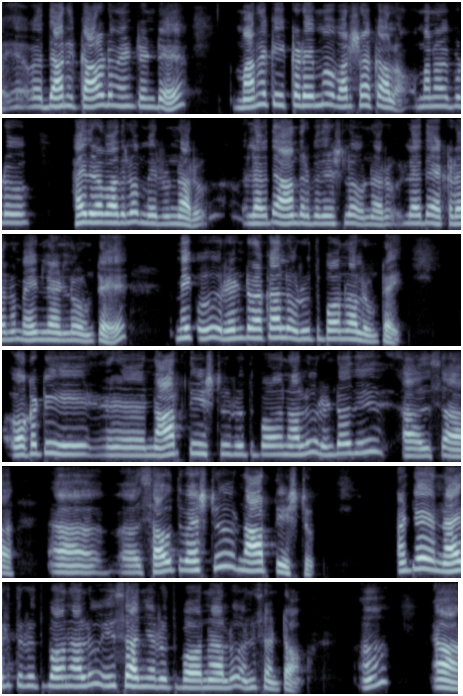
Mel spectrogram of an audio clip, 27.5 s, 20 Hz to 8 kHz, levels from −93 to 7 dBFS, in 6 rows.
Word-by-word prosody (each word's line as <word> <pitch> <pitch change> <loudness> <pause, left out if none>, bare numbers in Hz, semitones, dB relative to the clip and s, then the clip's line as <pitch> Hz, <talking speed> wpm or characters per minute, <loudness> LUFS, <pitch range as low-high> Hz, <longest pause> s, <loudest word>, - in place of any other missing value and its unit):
ఎ - - -13
వె 230 - -4
దానికి 235 -1 +3
కారణవేంటంటే, 240 -2 0 0.8
మనకి 285 +6 +1
ఇక్కడేమో 260 +2 +1
వర్షాకాలం. 240 -4 -1 0.2
మనవిప్పుడు, 235 -1 -4 0.7
హైదరాబాదులో 230 +1 +4
మీరున్నారు, 195 -5 -1 0.5
లేపోతే 210 +3 +1
ఆంధ్రప్రదేశ్‍లో 205 0 -2
ఉన్నారు, 185 0 -6 0.2
లేదా 210 +1 -1
ఎక్కడైనా 200 +1 -3
మెయిన్ 200 +1 -1
ల్యాండ్‌లో 190 -1 0
ఉంటే, 170 - -1 0.7
మీకు 250 -2 +1 0.3
2 245 +2 +1
రకాలు 255 +1 +2
ఋతుపవనాలుంటాయి. 215 -7 -1 0.8
ఒకటీ 250 +4 -1 0.6
ఆహ్, 210 -1 -3
నార్త్ 240 +5 +4
ఈస్ట్ 250 0 -5 0.2
ఋతుపవనాలు, 230 +1 -2
రెండోది 255 +4 -2 0.5
అల్ 195 0 -2
స - - -21
ఆహ్, 175 -3 +2 1.2
ఆహ్, 180 0 -4
సౌత్ 215 +6 +4
వెస్టు, 245 +6 +1 0.3
నార్త్ 225 0 +7
ఈస్టు. 140 -5 -5 0.9
అంటే, 275 +5 +3 0.2
నైరుతి 240 +5 +6
ఋతుపవనాలు, 240 +1 +1 0.2
ఈశాన్య 235 -3 +4
ఋతుపవనాలు 200 0 +1
అనేసి 205 +2 -7
అంటాం. 160 -2 -3 0.7
ఆ! - - +1 0.7
ఆ! - - +10
225 Hz, 100 wpm, -21 LUFS, 205-245 Hz, 1.2 s, ఆ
